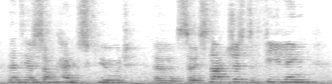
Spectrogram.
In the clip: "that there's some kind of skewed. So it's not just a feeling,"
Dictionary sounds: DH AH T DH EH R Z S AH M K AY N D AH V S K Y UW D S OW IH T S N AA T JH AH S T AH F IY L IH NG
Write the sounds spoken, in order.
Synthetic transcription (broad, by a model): DH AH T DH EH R S AH M K AY N D AH V S K Y UW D S OW IH T S N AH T JH AH S T AH F IY L IH NG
